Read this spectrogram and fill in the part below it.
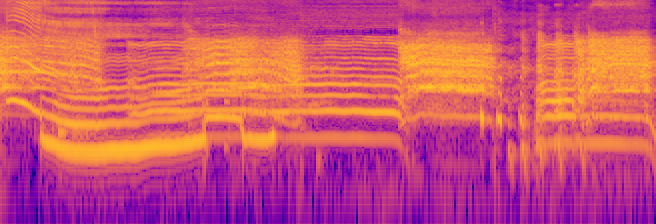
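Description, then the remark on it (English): Several voices loudly imitate Godzilla's roar together, sustained harmonic bellows with sliding pitch lasting several seconds, breaking into scattered shouts and laughter near the end. “Well, let's all do our Godzilla roar to usher out another fabulous episode of Which Is Better.”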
